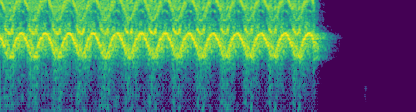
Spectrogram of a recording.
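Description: Pyronix wireless external bell's siren sounding, set off as its cover is opened (tamper alarm): a very loud, fast, high-pitched electronic warble that cuts off suddenly about one and a half seconds in.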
